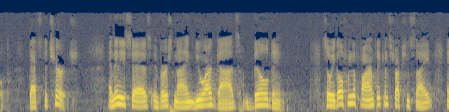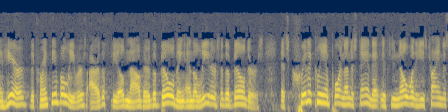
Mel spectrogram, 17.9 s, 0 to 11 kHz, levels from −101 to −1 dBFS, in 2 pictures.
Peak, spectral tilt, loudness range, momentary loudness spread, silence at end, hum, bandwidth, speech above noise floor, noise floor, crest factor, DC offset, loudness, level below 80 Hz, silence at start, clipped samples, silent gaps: 0 dBFS; -8.5 dB/octave; 3 LU; 8 LU; 0 s; none; 8 kHz; 33 dB; -44 dBFS; 12 dB; under 0.1%; -12 LUFS; -36 dBFS; 0 s; under 0.1%; none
